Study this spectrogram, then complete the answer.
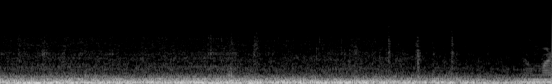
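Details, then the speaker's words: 2004 Ford Escape test drive on slushy road after replacing the scored, heat-warped rotor that squeaked every wheel revolution: steady low road rumble, no squeal or scrape when braking, no pull; brakes now quiet. "okay we're going down put on the brakes a little bit no more squeaking is it pulling to one side you know no"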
